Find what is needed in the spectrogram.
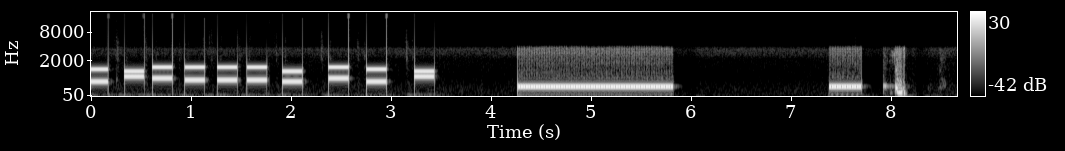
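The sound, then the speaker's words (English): Telephone keypad tones dial a call in a quick run of beeps, followed by a long steady ringing tone, a shorter second one, and a brief crackle on the line. “We're going to try to give her a call right now, okay?”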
